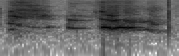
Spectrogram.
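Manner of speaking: high wheezing laugh; helpless laugh. Real, not acted. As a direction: laugh until you can barely breathe. Laughing fit.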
